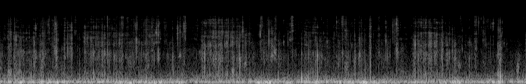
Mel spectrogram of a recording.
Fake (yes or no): no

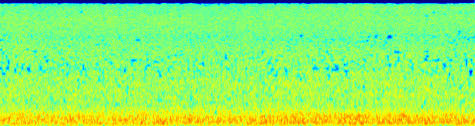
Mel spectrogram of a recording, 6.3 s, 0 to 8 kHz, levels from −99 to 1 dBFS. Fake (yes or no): no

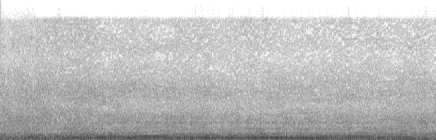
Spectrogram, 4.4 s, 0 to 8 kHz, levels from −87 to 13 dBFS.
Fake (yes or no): yes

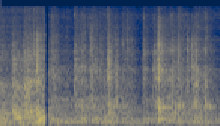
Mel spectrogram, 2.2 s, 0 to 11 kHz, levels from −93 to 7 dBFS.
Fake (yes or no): yes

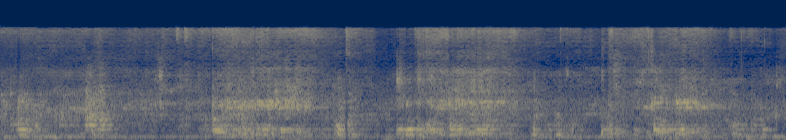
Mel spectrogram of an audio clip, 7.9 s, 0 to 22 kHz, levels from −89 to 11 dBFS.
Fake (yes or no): yes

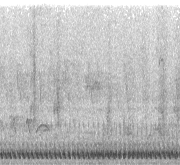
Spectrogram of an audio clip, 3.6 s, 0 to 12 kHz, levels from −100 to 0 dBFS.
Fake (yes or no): no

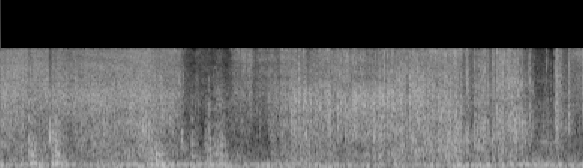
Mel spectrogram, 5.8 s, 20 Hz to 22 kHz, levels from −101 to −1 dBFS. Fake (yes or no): no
